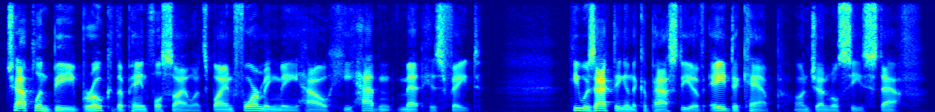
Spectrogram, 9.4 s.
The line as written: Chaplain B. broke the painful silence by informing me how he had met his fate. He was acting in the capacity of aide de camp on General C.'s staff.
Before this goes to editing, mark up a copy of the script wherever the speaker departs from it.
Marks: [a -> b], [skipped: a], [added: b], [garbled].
Chaplain B. broke the painful silence by informing me how he [had -> hadn't] met his fate. He was acting in the capacity of aide de camp on General C.'s staff.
